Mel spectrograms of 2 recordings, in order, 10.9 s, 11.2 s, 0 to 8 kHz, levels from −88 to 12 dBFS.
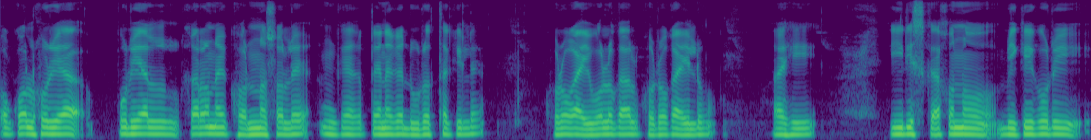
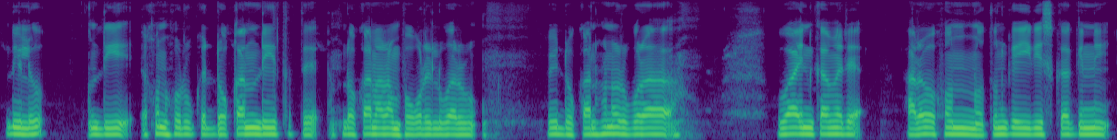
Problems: none marked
